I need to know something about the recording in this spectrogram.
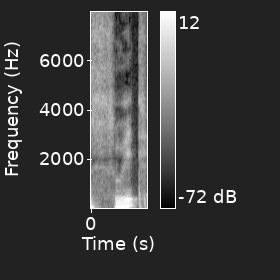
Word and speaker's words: suite: I have my eye on a suite in Baker Street. 베이커가에 있는 그 스위트룸. 이 스위트는 발음이 스윗하고 똑같습니다.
